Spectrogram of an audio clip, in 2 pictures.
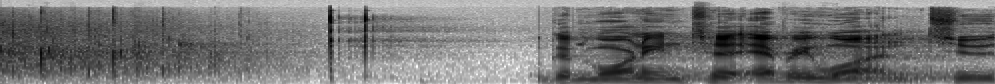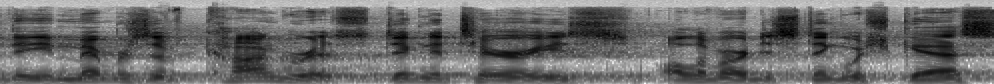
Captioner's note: applause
